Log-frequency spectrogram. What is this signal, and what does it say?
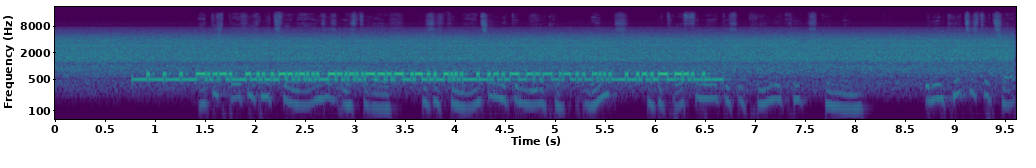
RTTY (45.45 baud, 170 Hz shift), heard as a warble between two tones, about 590 Hz centre, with radio static, room echo and speech in German. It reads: CQ DX DE OZ4KPO OZ4KPO K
